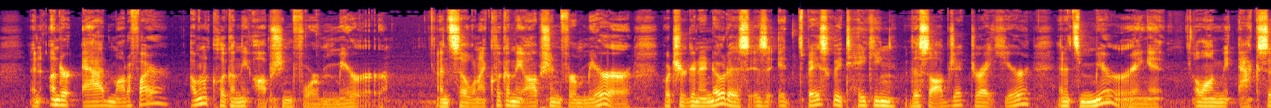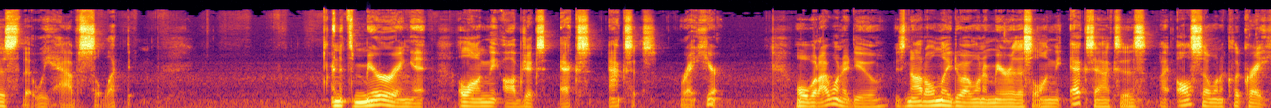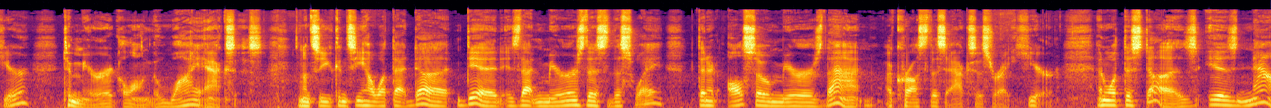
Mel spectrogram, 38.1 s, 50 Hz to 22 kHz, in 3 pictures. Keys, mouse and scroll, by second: 0.3 click, 7.3 middle click, 21.7 middle click, 25.1 click, 35.4 middle click.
